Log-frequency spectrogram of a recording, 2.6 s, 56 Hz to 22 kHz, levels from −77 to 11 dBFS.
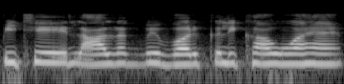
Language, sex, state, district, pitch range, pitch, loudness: Hindi, female, Punjab, Pathankot, 240-260 Hz, 250 Hz, -15 LUFS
